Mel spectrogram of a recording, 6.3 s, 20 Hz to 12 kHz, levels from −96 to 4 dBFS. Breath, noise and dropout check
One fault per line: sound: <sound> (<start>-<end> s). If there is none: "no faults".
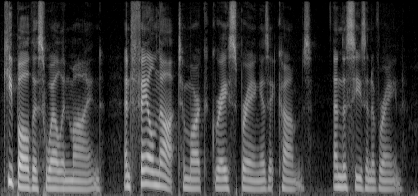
no faults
